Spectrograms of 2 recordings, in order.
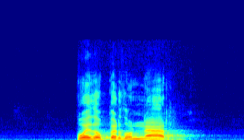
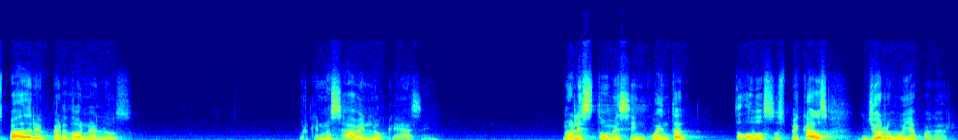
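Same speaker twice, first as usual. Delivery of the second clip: tender quiet plea; 2 semitones lower, 7 dB quieter than usual. Acted. Preacher voicing Christ on the cross, quietly and tenderly. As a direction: speak it like a dying prayer.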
